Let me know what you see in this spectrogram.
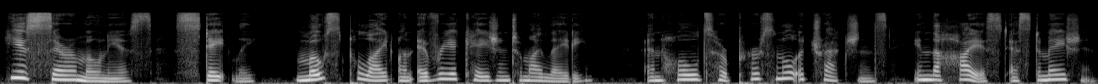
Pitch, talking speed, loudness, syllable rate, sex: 190 Hz, 115 wpm, -19 LUFS, 4.4 syllables/s, female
